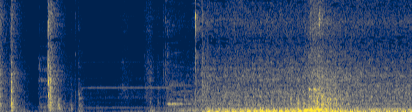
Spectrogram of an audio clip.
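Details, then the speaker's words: Honda Scoopy FI, rarely used, no spark traced to rat-chewed wire to the ignition coil, after repair: a few clicks, then fires and settles into a quick even putter with no misses; normal start. "Hai kedalaman disini motornya sudah hidup kembali berarti masalahnya tadi itu pada kabel yang menuju koil ini"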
